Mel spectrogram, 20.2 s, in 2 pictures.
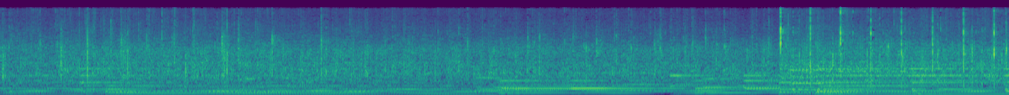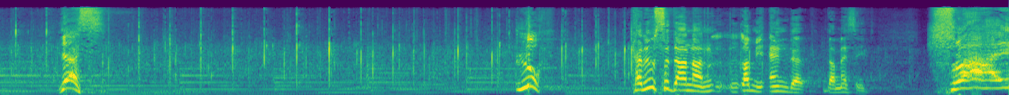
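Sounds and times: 
audience clapping hands: 0:00.0 - 0:18.8
speech: 0:10.7 - 0:11.2, 0:16.5 - 0:18.9, 0:19.6 - 0:20.1.

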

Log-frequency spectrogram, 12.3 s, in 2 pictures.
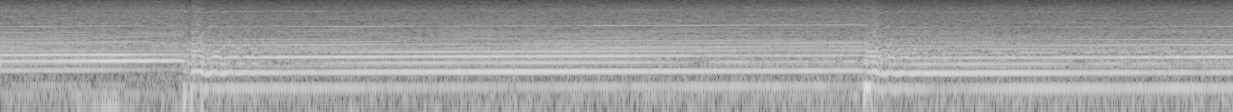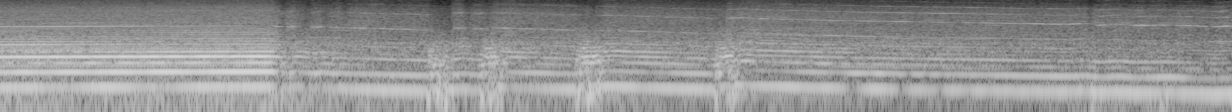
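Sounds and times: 
Porsche 911 RSR in-car audio at Charlotte 2020: 0:00.0 - 0:12.3.

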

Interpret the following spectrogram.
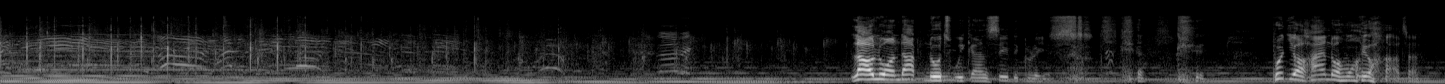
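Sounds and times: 
audience clapping: 0:00.0 - 0:09.3
speech: 0:08.5 - 0:12.1, 0:12.7 - 0:14.3.

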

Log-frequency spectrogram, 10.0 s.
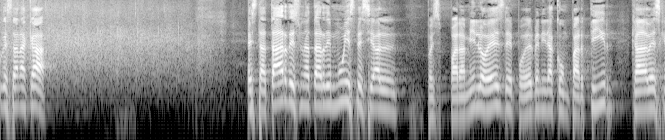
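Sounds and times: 
speech: 0:00.0 - 0:00.8, 0:03.7 - 0:09.9
applause: 0:00.0 - 0:03.4.

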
